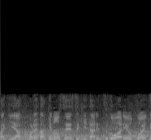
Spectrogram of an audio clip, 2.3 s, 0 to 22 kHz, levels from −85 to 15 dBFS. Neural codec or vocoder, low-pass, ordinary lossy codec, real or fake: none; 7.2 kHz; none; real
